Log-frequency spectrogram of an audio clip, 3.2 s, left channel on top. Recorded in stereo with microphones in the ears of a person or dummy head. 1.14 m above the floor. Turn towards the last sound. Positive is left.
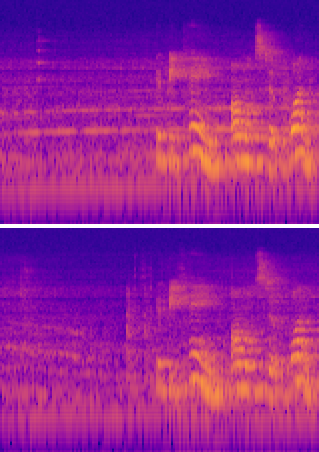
turn(degrees=25)  # may be behind; listen again after turning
